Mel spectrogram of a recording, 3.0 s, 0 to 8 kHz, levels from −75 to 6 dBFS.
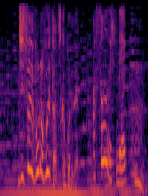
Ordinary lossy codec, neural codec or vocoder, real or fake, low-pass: none; none; real; 7.2 kHz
